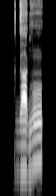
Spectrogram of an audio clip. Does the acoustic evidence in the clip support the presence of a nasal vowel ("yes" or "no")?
yes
